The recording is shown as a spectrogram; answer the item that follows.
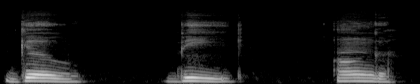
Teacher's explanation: g is a voiced velar plosive.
